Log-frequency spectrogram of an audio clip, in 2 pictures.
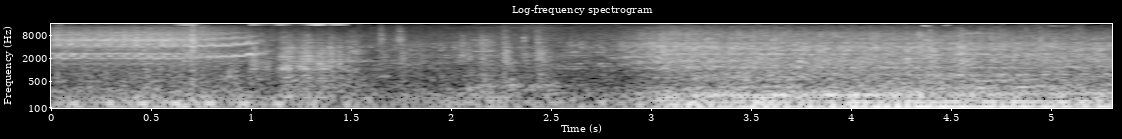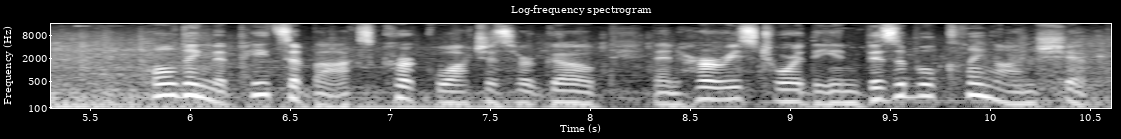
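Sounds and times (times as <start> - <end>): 
truck reversing: 0.0 - 8.4
truck driving away: 0.0 - 10.5
speech: 5.8 - 10.5.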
